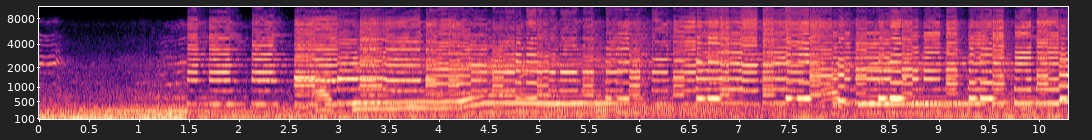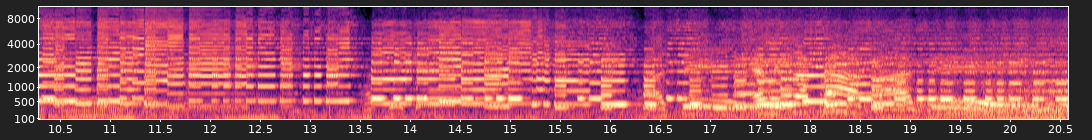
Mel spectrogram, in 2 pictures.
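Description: A telolet musical bus horn plays a Basuri melody, loud bright tooting notes in quick runs that go on without a break near a tunnel road, with brief shouting at the start.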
